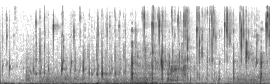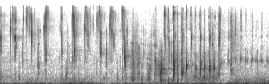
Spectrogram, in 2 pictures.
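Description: Wet mouth and tongue clicks and kissing sounds made close to the microphone, in irregular runs that grow denser from about three seconds in.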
